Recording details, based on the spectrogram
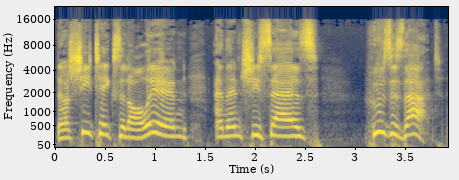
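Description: A woman co-hosting a morning radio show, chatting lively, laughing often and reading listener texts and phone numbers. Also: on the high side, measured pace.

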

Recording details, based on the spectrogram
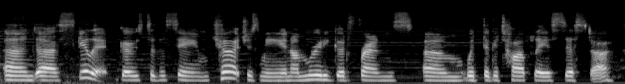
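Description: A woman in her thirties with an English accent that has picked up an American lilt talks easily over a video call. She tells her stories in a chatty, animated way, and her voice sits dry and close with no room around it. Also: medium pitch, moderate pace, no echo, faint music behind, low-quality recording. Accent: mixed English and American. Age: 30s. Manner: chatty, animated storytelling with frequent laughs. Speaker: guest musician. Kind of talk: casual interview chat.

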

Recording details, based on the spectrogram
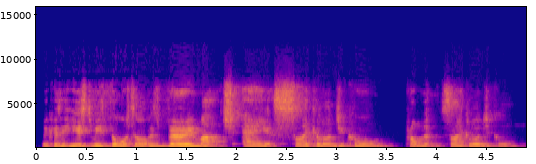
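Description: A man explaining throat complaints to a podcast host in a measured, reassuring way, with small restarts as he talks. He sounds like a seasoned specialist. The sound is roomy and a little dull. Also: fairly high pitch, fairly even intonation, a bit bright. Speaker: ear, nose and throat specialist guest. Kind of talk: podcast interview, explaining medical topics.

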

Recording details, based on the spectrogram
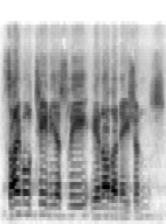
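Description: Man playing a formal, high-voiced humanoid alien invader. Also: steady tone, smooth, dull audio, natural voice. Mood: imperious, calm. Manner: formal, measured, commanding. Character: cold imperious humanoid robot invader from another world. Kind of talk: 1950s science fiction radio acting.

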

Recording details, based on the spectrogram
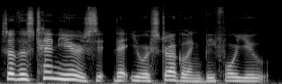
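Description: A woman hosting a radio interview show, asking calm, measured questions. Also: fairly low pitch, smooth, dry recording, clean studio sound.

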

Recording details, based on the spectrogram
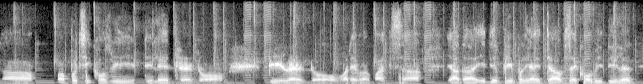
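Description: A man's voice: sits low, level tone, unhurried. Nasal guy phoning into radio, laid-back, rambly, music under it. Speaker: caller. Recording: phone line into radio with music.

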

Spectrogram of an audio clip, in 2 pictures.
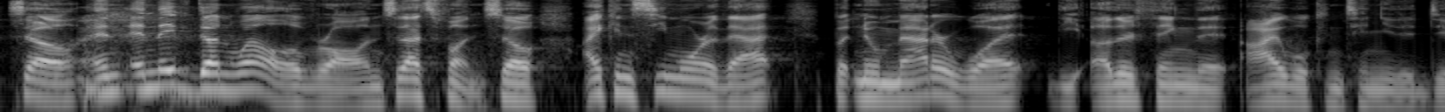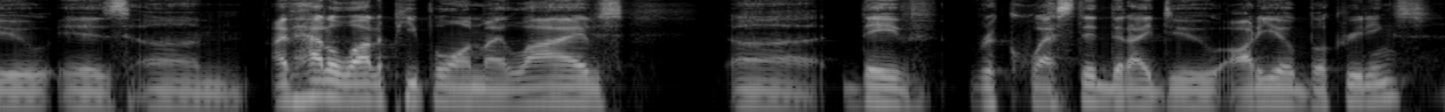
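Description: Low-voiced man, hesitant and halting. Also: dry recording, clean studio sound. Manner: hesitant, repeats words. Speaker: guest, house painter. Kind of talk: casual podcast chat.

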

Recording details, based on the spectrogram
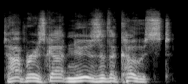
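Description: A man's voice: a little high, steady tone, a little slow, breathy edge, dry recording, studio quality. A man voicing a skeptical male sailor who speaks bluntly. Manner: blunt, doubting. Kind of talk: audiobook character voice.

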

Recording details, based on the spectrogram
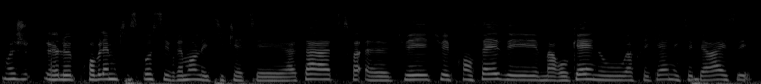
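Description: A woman's voice: medium pitch, steady tone, moderate pace, hardly any pauses, smooth. A woman, a studio guest in a casual panel discussion, talkative and emphatic. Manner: talkative, emphatic, laughs easily.

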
